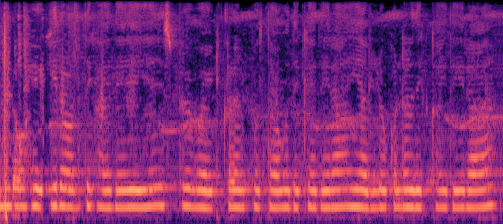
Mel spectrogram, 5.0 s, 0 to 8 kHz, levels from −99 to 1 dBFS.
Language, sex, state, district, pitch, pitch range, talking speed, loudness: Hindi, female, Bihar, Saharsa, 230 Hz, 225-235 Hz, 240 wpm, -24 LUFS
